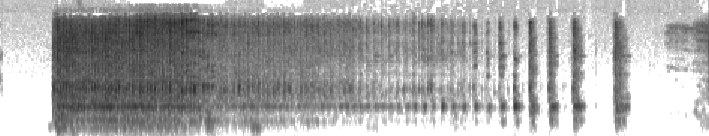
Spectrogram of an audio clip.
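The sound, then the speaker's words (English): A prize wheel spins with a loud rattle of clicks that blur together, then slows into distinct ticks spaced farther and farther apart until it stops. “let's get to spinning this wheel and figure out which movie we're going to be watching next week.”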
